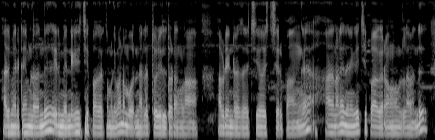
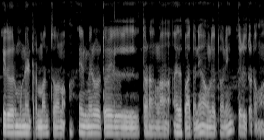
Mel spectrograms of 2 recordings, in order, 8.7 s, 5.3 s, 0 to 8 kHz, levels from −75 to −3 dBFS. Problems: background sounds at intervals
